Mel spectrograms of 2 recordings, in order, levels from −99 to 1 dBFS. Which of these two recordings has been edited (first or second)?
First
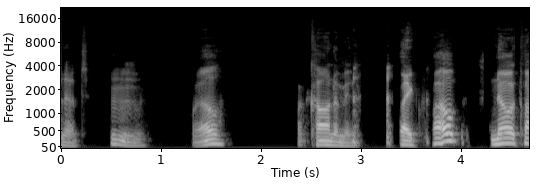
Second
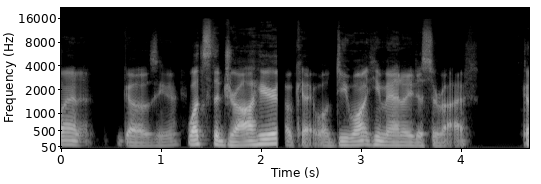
second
